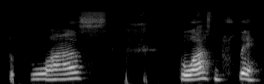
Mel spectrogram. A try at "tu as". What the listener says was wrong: Cuidado que la S no se pronuncia, ¿eh?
